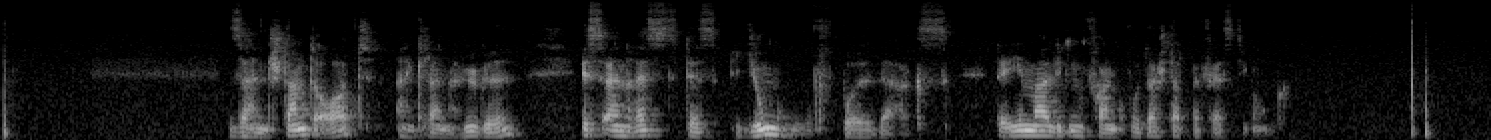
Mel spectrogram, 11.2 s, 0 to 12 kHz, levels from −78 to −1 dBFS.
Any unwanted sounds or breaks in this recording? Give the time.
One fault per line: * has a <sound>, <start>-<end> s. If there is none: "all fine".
all fine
